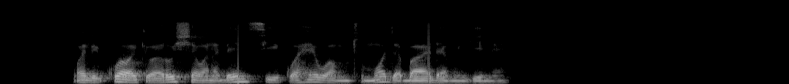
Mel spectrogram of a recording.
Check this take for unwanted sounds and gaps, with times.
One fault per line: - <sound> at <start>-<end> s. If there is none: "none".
none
